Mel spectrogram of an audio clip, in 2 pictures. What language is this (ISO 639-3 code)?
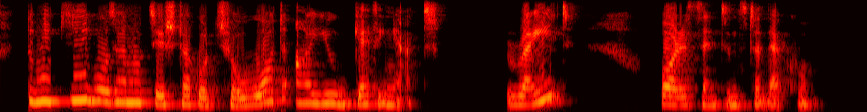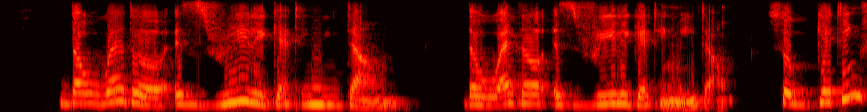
ben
